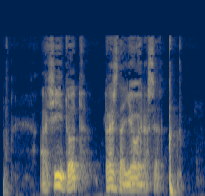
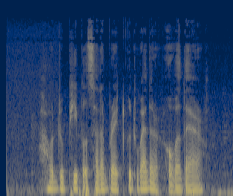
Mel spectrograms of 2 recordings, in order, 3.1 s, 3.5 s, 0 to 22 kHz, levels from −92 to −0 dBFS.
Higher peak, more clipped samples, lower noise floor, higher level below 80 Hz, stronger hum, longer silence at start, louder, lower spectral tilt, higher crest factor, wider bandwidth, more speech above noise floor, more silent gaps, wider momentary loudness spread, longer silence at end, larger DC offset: first, -6 dBFS vs -10 dBFS; neither; first, -55 dBFS vs -51 dBFS; about the same, -42 dBFS vs -40 dBFS; neither; about the same, 0.05 s vs 0.1 s; first, -23 LUFS vs -29 LUFS; about the same, -6 dB/octave vs -6.5 dB/octave; about the same, 18 dB vs 18 dB; second, 11.5 kHz vs 15.5 kHz; first, 33 dB vs 23 dB; neither; first, 14 LU vs 10 LU; first, 0.35 s vs 0 s; neither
